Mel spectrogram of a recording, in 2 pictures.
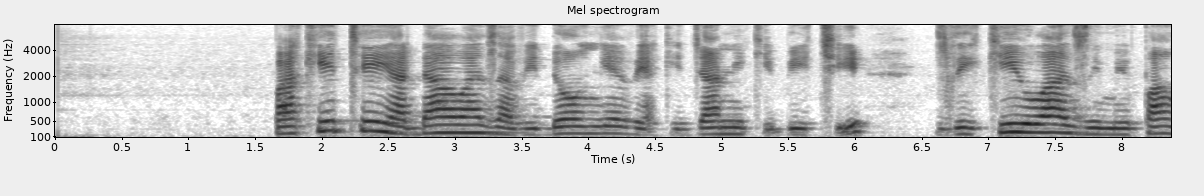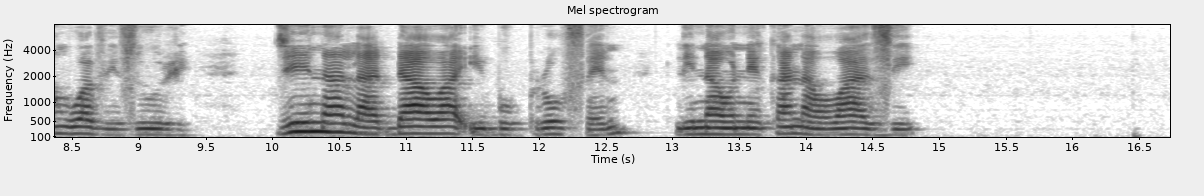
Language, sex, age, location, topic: Swahili, female, 25-35, Kisii, health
